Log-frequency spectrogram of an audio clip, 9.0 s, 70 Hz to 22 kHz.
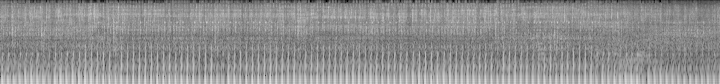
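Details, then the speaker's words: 2001 Polaris Scrambler 500 2x4 just started after a no-spark repair: steady single-cylinder idle thumping about three times a second with a tinny rattle on each pulse coming from the exhaust outlet end; gearbox rattle also suspected. "uh the exhaust. It's coming off the exhaust. Yeah, it's coming out of the exhaust. Like the uh end of the exhaust right there."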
